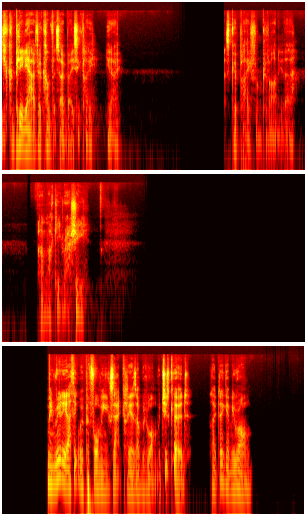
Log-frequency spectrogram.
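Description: A man talks calmly and closely into a microphone, in bursts with pauses.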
